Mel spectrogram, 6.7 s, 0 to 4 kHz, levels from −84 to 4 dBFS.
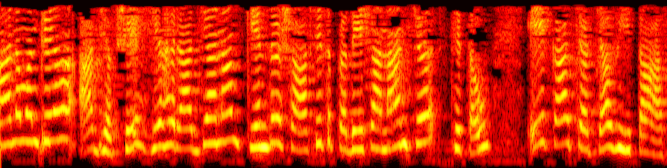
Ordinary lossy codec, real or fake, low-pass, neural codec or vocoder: MP3, 16 kbps; real; 3.6 kHz; none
